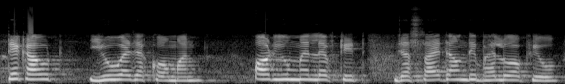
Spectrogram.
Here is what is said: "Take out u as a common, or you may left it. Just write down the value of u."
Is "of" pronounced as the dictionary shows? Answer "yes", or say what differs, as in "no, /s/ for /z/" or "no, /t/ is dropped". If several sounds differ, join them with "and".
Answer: no, /p/ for /v/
